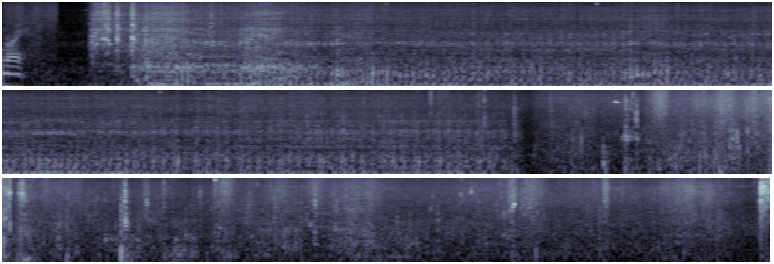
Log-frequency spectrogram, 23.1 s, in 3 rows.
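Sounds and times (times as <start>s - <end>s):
motorcycle engine running: 0.6s - 13.0s.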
